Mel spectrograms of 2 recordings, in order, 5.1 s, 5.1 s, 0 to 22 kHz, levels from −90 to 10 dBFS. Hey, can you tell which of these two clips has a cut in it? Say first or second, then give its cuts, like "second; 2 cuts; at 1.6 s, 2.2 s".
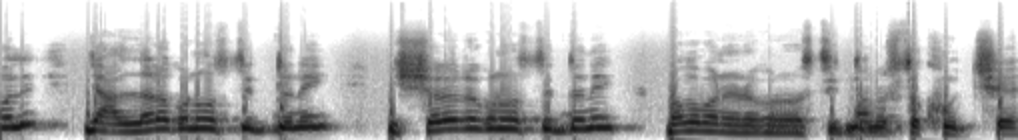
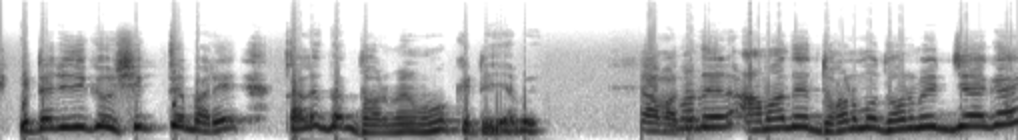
second; 1 cut; at 3.2 s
